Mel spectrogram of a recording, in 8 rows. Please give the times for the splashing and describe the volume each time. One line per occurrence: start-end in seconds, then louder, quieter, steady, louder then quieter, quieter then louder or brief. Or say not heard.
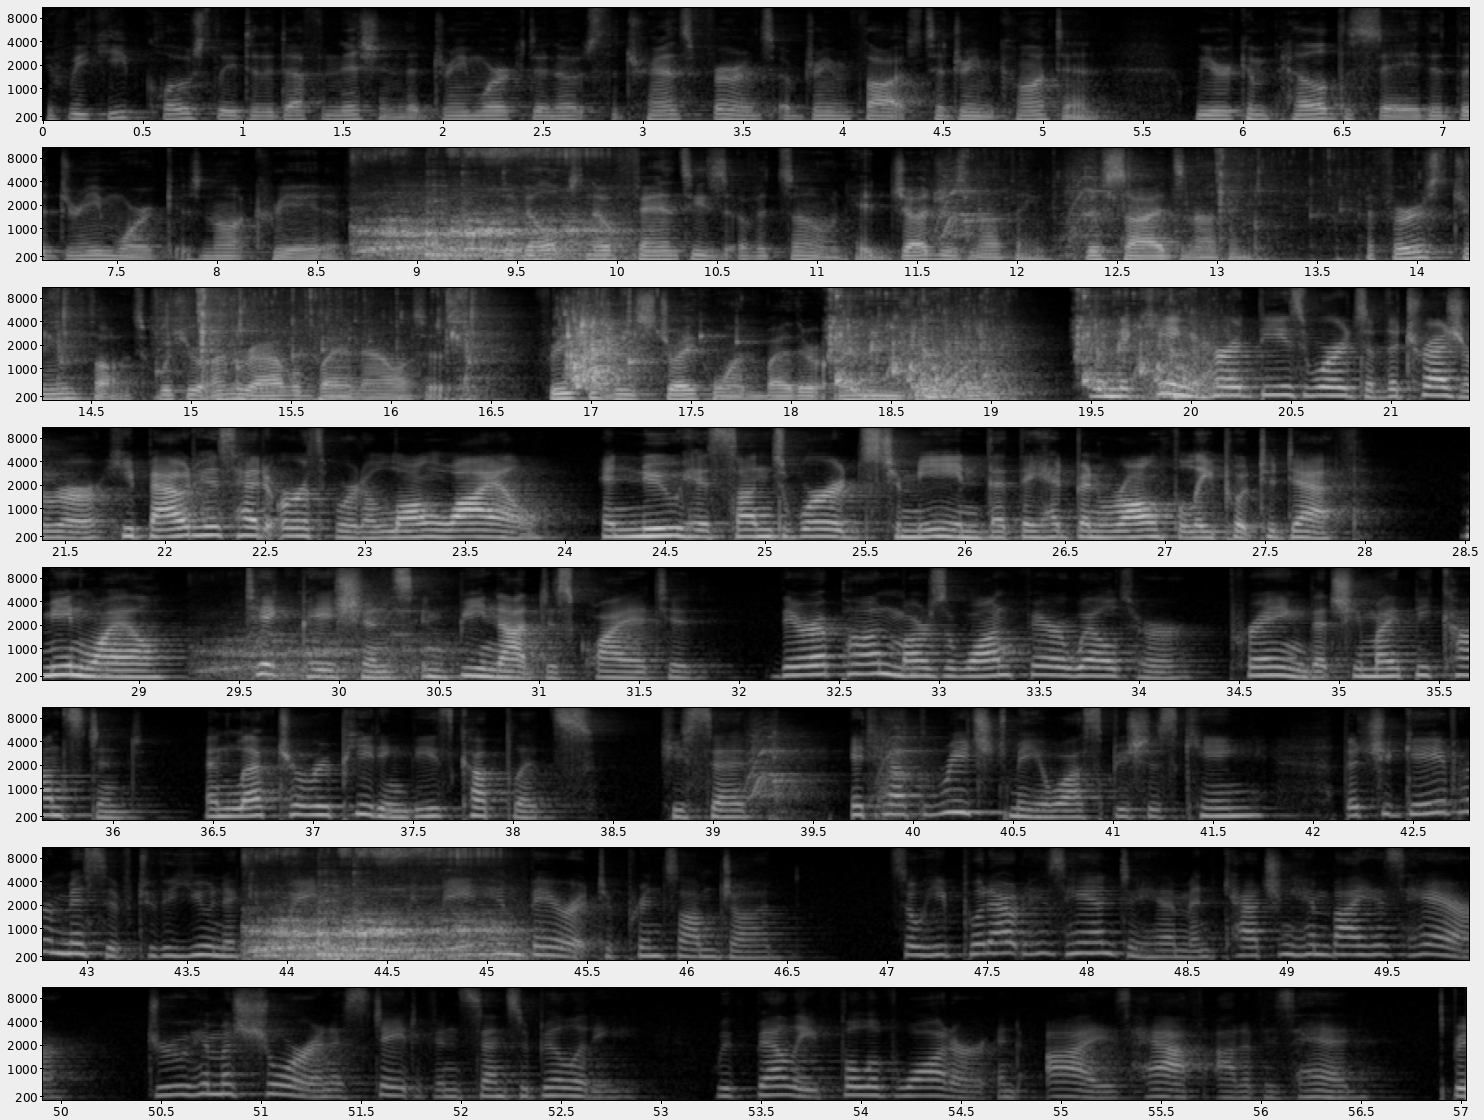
11.8-20.2 louder.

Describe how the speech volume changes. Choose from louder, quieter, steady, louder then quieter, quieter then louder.
louder then quieter.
